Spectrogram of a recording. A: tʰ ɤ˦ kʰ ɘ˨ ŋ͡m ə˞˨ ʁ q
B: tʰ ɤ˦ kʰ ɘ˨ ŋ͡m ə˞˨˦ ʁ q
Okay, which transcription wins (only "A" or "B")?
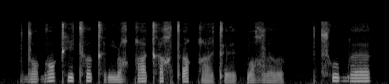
A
